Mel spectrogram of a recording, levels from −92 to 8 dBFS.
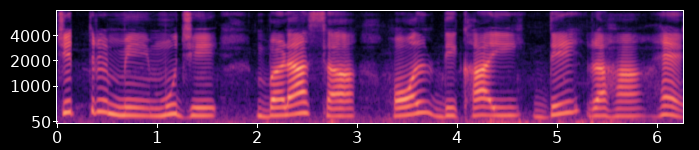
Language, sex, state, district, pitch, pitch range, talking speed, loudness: Hindi, female, Madhya Pradesh, Katni, 215 Hz, 200-245 Hz, 95 wpm, -18 LUFS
